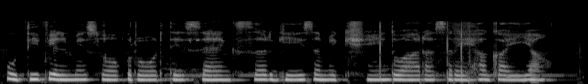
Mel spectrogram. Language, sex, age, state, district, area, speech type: Dogri, female, 60+, Jammu and Kashmir, Reasi, rural, read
